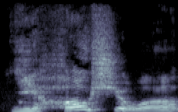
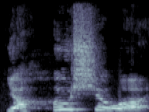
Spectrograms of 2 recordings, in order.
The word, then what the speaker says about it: Yahushua: It's not Yehoshua, like they say today, it's Yahushua in the most ancient examples that we have, and the shua is maintained even in that language.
